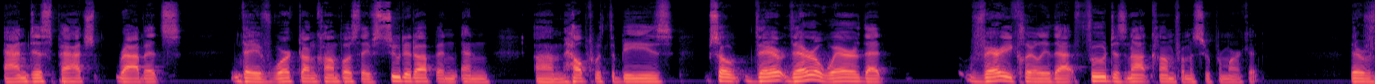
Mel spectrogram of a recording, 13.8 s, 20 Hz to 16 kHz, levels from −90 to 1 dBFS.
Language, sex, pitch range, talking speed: English, male, 100-110 Hz, 145 wpm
